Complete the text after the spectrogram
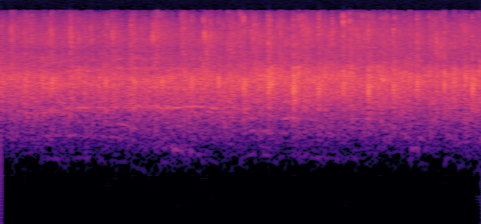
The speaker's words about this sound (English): Now, all of y'all, I need all of y'all to clap as loud as y'all can, do noises on your legs, whatever y'all can do, everything.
